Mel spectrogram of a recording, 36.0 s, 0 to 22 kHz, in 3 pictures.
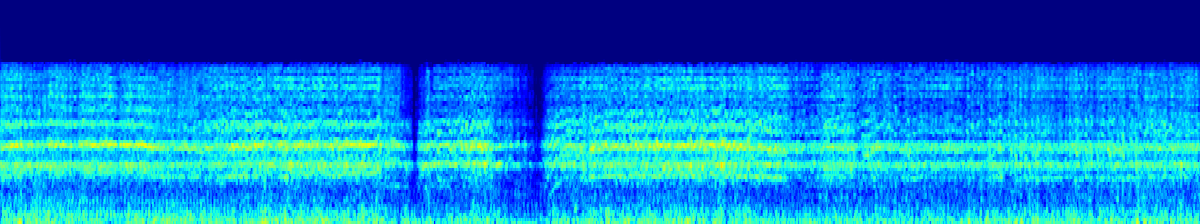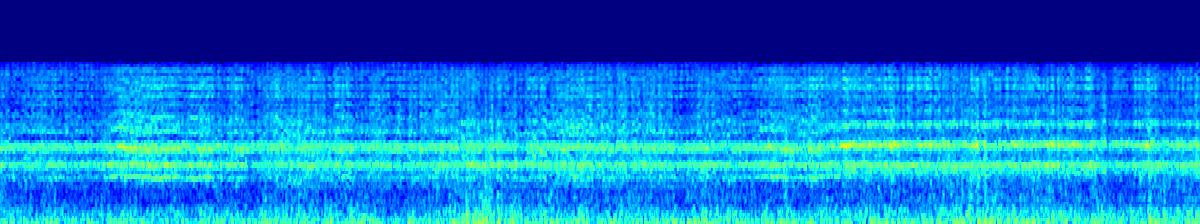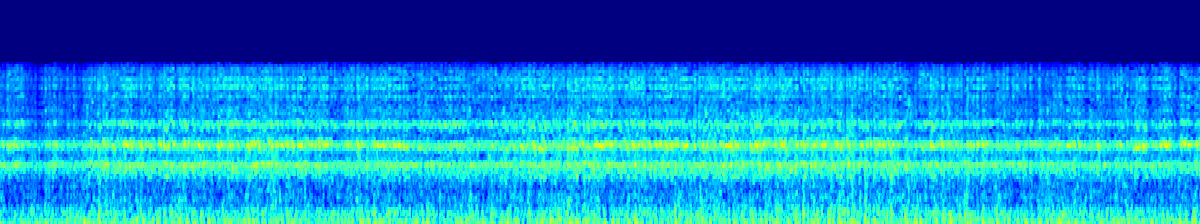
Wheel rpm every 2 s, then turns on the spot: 230, 190, 110, 180, 200, 200, 200, 190, 200, 200, 220, 240, 230, 230, 220, 230, 230, 230.
4-6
